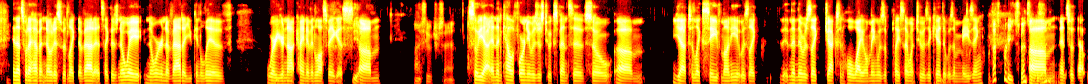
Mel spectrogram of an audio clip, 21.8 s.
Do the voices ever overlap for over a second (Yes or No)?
No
